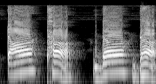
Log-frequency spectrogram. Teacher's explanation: टा ठा डा ढा, जीभ अंदर को मुड़ रही है। तो जब बोलते समय जीभ अंदर को मुड़े तो उनका उच्चारण स्थान होता है मूर्धा। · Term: टवर्ग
